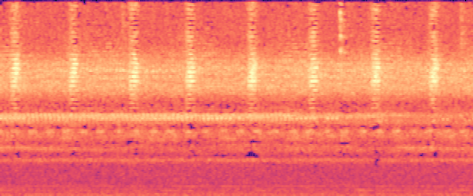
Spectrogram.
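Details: On a summer night in the countryside, a cricket chirps in sharp high bursts spaced a little over half a second apart, with a shrill insect drone filling the background.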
